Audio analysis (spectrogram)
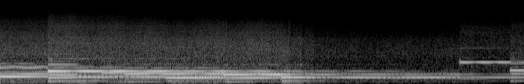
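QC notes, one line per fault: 2.84–3.2 s, zipper noise: the level drops by roughly 10 dB in unsmoothed 3 dB jumps, about ten a second, each one leaving a small audible tick.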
